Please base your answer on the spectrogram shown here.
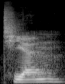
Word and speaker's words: Tien: with an E there there's other systems that spell this sound with an E uh for instance if you look up the character uh Tien from Dragon Ball and Dragon Ball Z if you watch that show on his Wikipedia page you'll see it written as t i n but this is the same t a an that's written in pinion he's actually based off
